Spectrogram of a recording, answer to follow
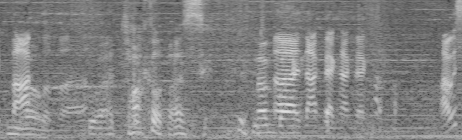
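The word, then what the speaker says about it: Bhavacakra: Dude, is that how you pronounce that? I always say baklava. Baklava's. Knockback. I always say baklava. Baba Chakra. It's Baba Chakra.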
